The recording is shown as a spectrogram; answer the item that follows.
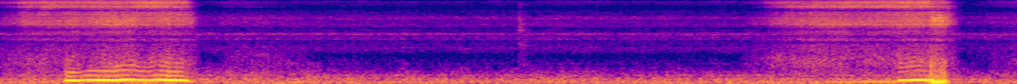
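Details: Satsuma beagle asleep and snoring gently: two low, buzzy snores about six seconds apart, each under a second long, the second ending in a short snort, with near silence between them.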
